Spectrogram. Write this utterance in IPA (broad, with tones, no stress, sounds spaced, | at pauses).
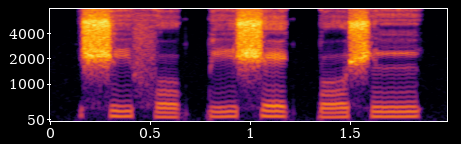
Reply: ʃ i˧ f o˨ k͡p i˨˦ ʃ e˦˨ k͡p o˨˦ ʃ ĩ˦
